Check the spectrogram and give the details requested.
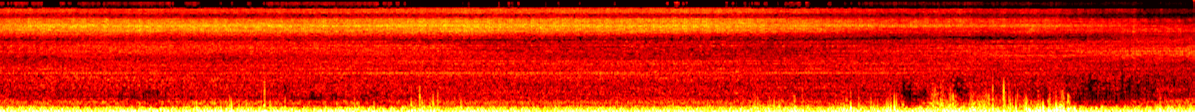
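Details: Old steel yacht's twin diesel engines, previously overheating, about to set off from Stralsund: deep steady rumble with even firing, a touch loud and gruff, no knocks; exhaust water circulation good, running healthy.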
